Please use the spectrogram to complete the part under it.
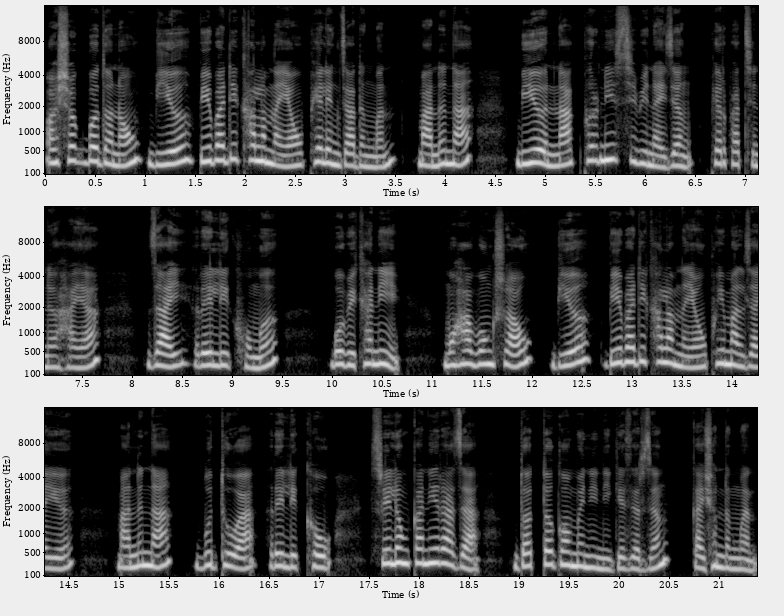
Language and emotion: Bodo, neutral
